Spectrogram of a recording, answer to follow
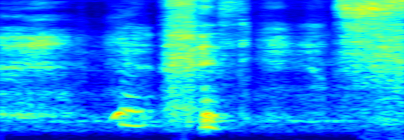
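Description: Short bursts of rubbing and brushing noise close to the microphone, from people moving through burpees on the floor beside it, with brief bits of voice in between.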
